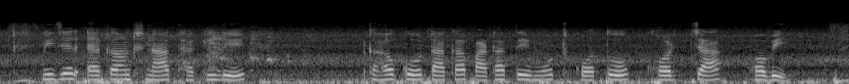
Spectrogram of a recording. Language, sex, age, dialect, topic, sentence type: Bengali, female, 18-24, Rajbangshi, banking, question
